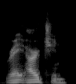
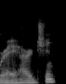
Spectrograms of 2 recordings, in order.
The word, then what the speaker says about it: Ray Hartjen: Just use my name, Ray Hartin. Uh it's spelled R A Y H A R T Jen. That's my website on all the social platforms. I'm Ray Hartin.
